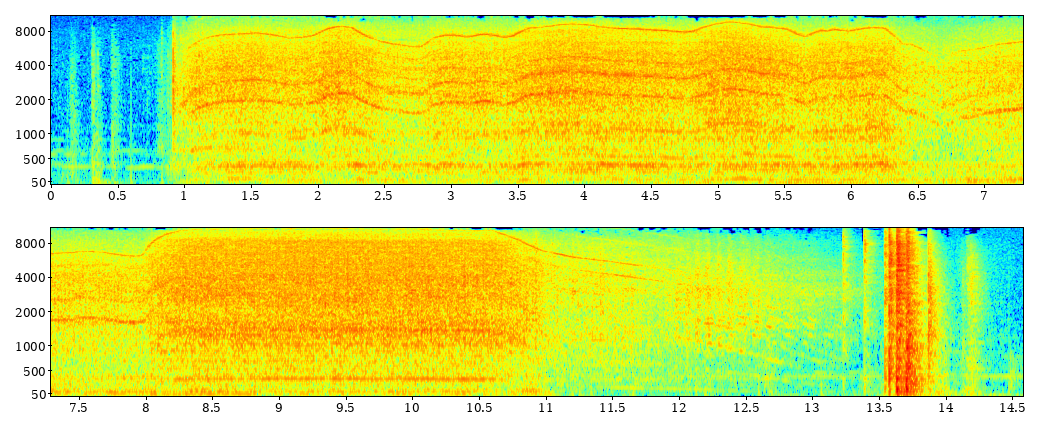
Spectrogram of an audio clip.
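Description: Corded electric drill running under the trigger, its whine rising and falling in pitch, dipping briefly midway, then running fast before winding down. Near the end, a single loud sharp crack as the drill's taped, broken power cord shorts out in sparks.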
